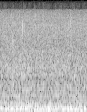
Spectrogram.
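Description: Heavy thunderstorm rain pours steadily during a lightning storm at Quartu Sant'Elena, a dense constant hiss with low rumbling underneath, loud and close.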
